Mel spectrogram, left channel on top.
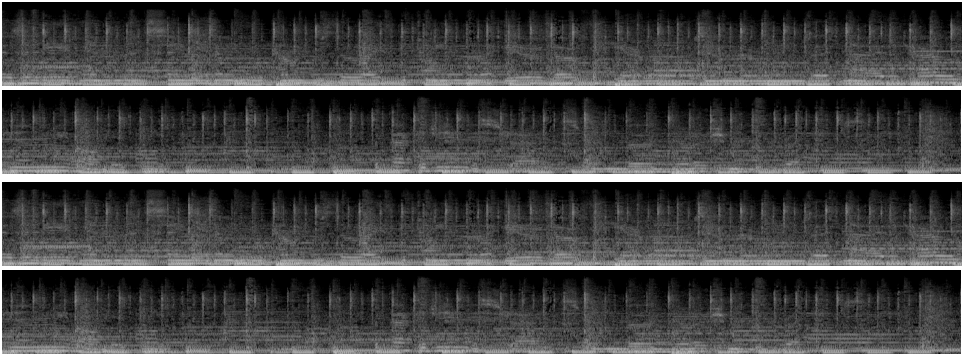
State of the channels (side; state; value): both; normal; correlation 0.97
